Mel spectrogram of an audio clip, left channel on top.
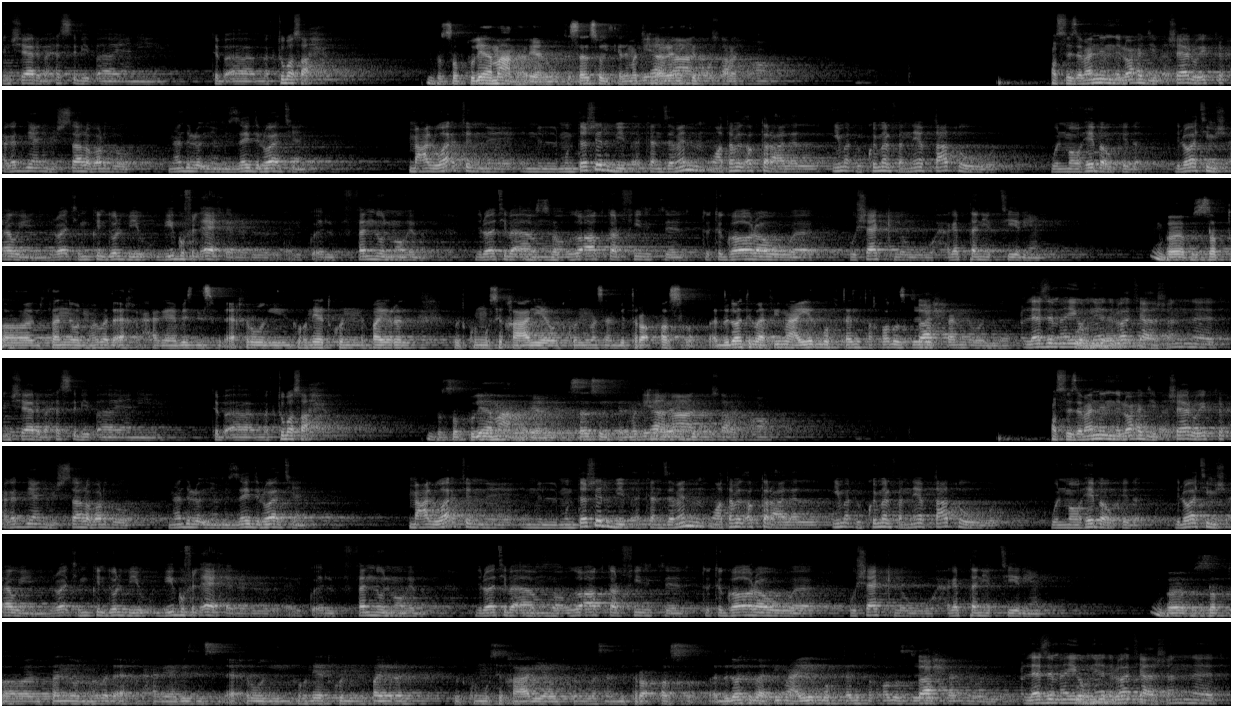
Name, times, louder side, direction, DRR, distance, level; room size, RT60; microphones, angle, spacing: voice 1, 0.0-1.6 2.1-3.3 6.3-7.7 10.5-13.6 14.0-15.3 16.4-22.2 22.8-23.7 24.0-28.8 29.3-32.7 33.1-35.0 46.0-46.3 47.0-49.1, equal, ahead, 6 dB, 0.4 m, -29 dB
voice 2, 4.2-7.4 29.8-30.2 36.1-47.0 47.6-48.4, left 3 dB, 55° left, 8 dB, 0.7 m, -28 dB
21.0 x 8.1 x 5.1 m, 2.5 s
head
